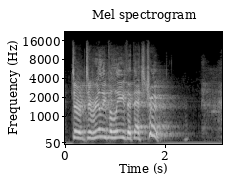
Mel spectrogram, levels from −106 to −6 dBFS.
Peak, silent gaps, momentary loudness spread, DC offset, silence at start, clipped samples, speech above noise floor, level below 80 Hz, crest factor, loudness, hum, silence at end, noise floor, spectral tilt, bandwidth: -14 dBFS; none; 8 LU; under 0.1%; 0 s; under 0.1%; 28 dB; -78 dBFS; 16 dB; -28 LUFS; none; 0 s; -57 dBFS; -3.5 dB/octave; 16 kHz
